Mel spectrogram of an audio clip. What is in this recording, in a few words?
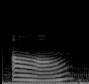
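"ang", Mandarin Chinese, third tone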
